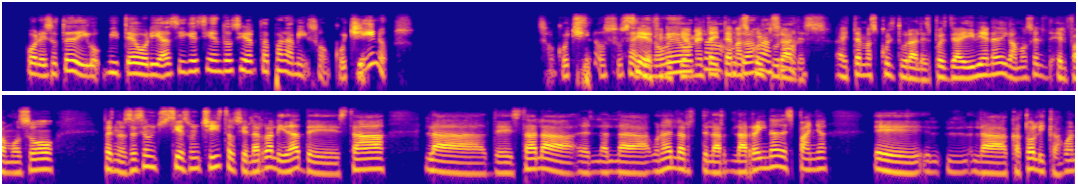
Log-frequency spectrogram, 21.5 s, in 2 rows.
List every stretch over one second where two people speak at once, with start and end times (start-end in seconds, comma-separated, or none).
5.7-7.9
